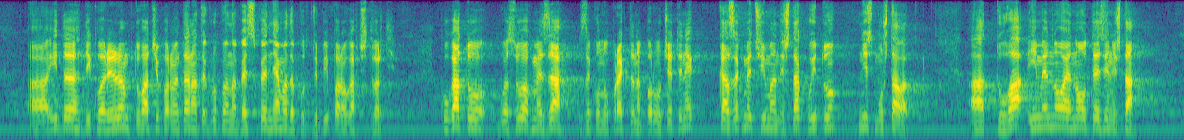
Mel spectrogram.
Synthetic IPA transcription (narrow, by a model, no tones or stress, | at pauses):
id̪ɐd̪ɛklˠɐɾiɾəmt̪ovat͡ʃɛpɐɾlɐmɛnt̪aɾnət̪əɡɾupənɐbɛsɛ̥pɛnʲaməd̪ɐpot̪kɾɛpipɐɾɐɡɾaft͡ʃɛ̥t̪vɤɾt̪i̥ | koɡat̪oɡlˠɐsuvəxmɛzɐzɐkonopɾoɛk̚t̪ənɐpɤɾvot͡ʃɛt̪ɛnɛ | kazəxmɛt͡ʃɛimɐnɛʃt̪akoit̪ʊ | nismoʃt̪avɐ̰t̪ | at̪ovaʔimɛnːoɛd̪nɔot̪ːɛzinɛʃt̪a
